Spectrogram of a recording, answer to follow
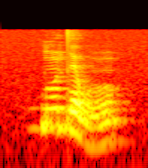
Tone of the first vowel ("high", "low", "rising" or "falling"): high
